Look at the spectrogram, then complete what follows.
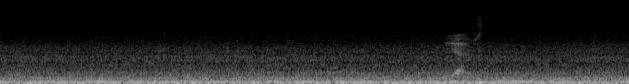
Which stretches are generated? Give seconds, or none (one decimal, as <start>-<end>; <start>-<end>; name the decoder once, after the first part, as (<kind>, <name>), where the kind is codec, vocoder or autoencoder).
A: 0.5-1.5 (vocoder, Vocos); 2.8-5.8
